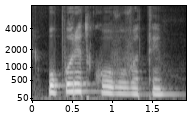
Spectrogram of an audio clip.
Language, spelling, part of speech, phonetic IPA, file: Ukrainian, упорядковувати, verb, [ʊpɔrʲɐdˈkɔwʊʋɐte], Uk-упорядковувати.ogg
- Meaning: to put in order, to arrange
